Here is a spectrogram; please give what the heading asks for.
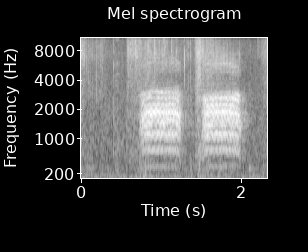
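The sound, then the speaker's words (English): Two harsh, drawn-out caws from a crow in a forest, each lasting about half a second, ring out loud and clear against a quiet background with a short gap between them. “Crow, I see you. You don't scare me. Even if you have been following me for bloody miles.”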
